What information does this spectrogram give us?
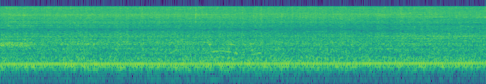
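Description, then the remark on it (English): A blender runs at a steady high speed, a loud continuous motor whine with a strong hum and dense whooshing churn of liquid swirling throughout, unbroken from start to finish. “So it's vortexing.”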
